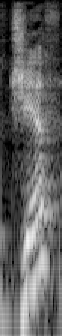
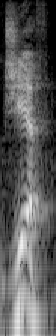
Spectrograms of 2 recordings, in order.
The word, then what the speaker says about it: GIF: true it is pronounced jiff g's can make a ja sound like in giraffe giraffe starts with the letter g guys okay g's can make a j sound all right the most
